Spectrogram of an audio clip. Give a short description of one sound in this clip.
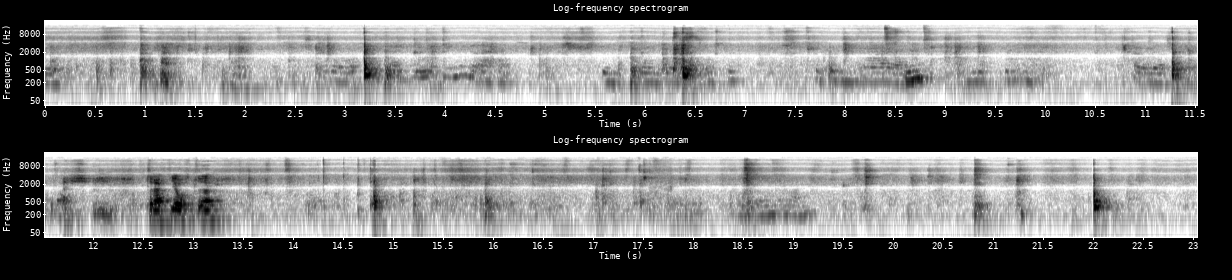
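Darts thud sharply into a dartboard one after another.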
